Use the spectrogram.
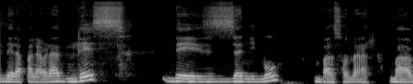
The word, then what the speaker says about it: animaux: Y en plural, unos animales, vamos a decir des animaux, des animaux. Entonces la AL cambia a AUX y la AUX en español, en francés se pronuncia U.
